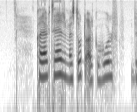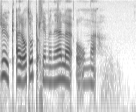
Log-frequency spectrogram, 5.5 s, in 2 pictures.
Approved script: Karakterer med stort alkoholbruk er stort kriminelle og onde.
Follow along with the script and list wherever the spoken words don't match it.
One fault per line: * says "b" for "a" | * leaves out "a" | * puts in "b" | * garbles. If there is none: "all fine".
all fine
